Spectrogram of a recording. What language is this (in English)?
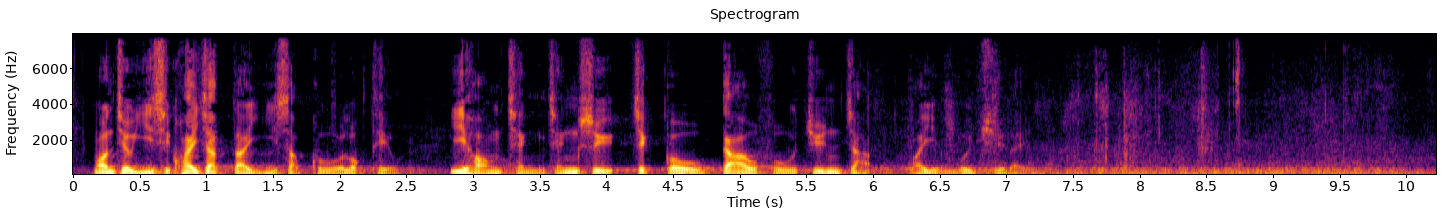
Cantonese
